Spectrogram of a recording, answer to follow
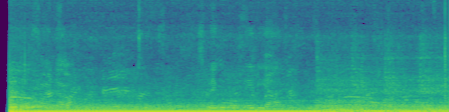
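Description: A loud, steady low drone from the band's amplified gear on stage, with people's voices over it; a little after three seconds in, the rock band starts playing.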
